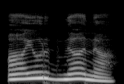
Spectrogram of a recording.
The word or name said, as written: ಆಯುರ್ಜ್ಞಾನ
